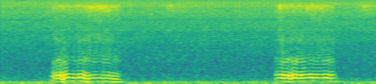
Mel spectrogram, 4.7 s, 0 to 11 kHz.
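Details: Snoring during sleep: two drawn-out, buzzing, fluttering inhalations about 3 seconds apart over a low room hum.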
